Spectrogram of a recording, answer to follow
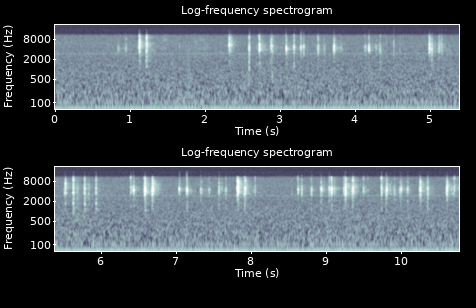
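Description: Faint computer keyboard typing: irregular keystroke clicks coming in short runs, over a low steady hum.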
